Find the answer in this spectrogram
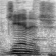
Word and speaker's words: Janisch: Yeah, it's Janisch. Janisch. I don't want to mess it up because you know the S could That's be nice. silent and stuff. Could be all messed. Yeah, the C is silent.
